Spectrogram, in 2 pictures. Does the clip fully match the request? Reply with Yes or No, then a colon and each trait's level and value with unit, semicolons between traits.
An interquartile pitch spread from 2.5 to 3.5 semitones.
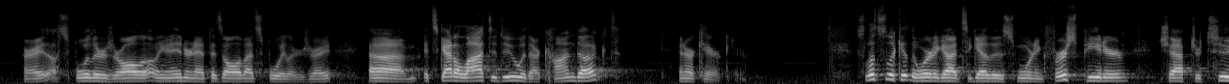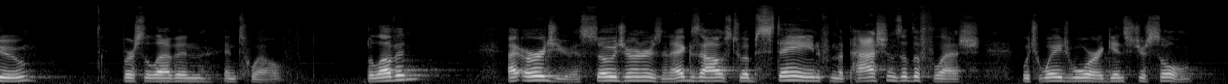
Yes: average, 3.1 semitones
